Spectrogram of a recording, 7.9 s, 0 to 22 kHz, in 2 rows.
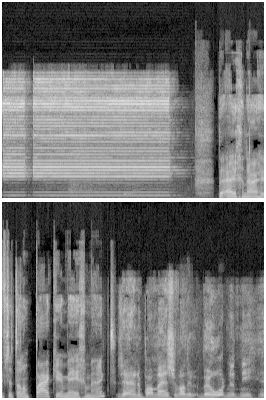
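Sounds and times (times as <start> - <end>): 
car horn pressed by a dog waiting in the car: 0.0 - 2.9
speech: 3.2 - 7.8.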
